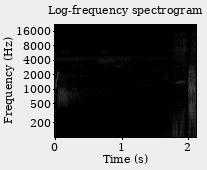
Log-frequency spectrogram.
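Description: Near silence: faint forest ambience of insect and bird chirps cuts off in the first moment, and a low rumble starts to rise just before the end.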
